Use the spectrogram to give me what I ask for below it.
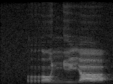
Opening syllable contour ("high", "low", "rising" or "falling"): high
